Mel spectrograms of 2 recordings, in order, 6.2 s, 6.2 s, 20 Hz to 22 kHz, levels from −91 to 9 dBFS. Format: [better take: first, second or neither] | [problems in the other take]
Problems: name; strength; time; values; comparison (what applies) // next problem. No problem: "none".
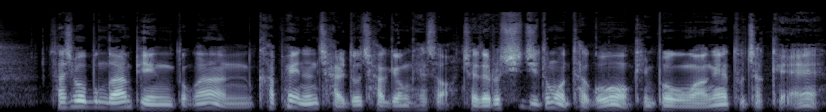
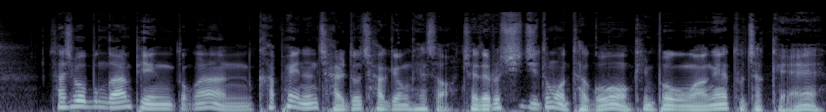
second | thin; somewhat; fading below 250 Hz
